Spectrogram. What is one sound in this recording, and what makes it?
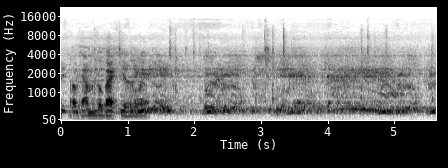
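Video game punches and slashes crack in quick bursts from a television speaker.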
